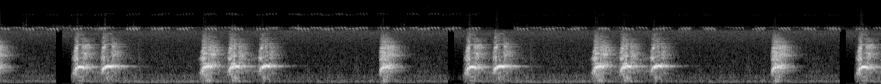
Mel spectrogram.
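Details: Repeated puppy barks in little volleys of one to three sharp yaps every second or so, roughly fifteen barks, set against a constant shrill background buzz.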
